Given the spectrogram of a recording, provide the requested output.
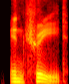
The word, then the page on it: entreat: American English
